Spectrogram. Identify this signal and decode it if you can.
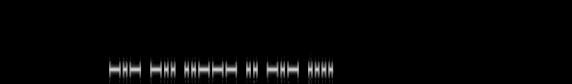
Morse code, heard as a keyed tone, about 34 wpm, 700 Hz. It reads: KD2IKH
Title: USA Call Signs - 6 Characters - Repeated 2x - 35wpm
